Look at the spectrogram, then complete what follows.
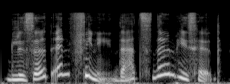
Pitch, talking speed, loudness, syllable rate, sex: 290 Hz, 180 wpm, -16 LUFS, 5.7 syllables/s, female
